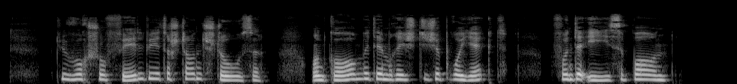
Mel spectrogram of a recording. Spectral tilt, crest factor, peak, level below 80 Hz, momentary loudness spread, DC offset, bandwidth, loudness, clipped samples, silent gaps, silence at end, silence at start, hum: -5 dB/octave; 16 dB; -6 dBFS; -62 dBFS; 8 LU; under 0.1%; 11.5 kHz; -21 LUFS; under 0.1%; 2.70-2.77 s, 3.06-3.11 s, 5.09-5.14 s, 5.42-5.51 s; 0.7 s; 0.6 s; none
